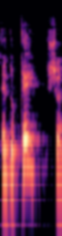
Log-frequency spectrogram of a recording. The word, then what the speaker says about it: education: E quando é terminada em T-I-O-N, que é o nosso shan em inglês, geralmente a tônica é uma sílaba antes, education.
